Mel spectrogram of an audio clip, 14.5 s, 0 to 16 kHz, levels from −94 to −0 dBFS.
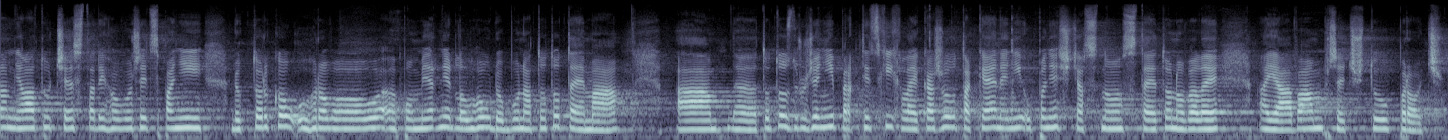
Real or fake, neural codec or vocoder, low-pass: real; none; 14.4 kHz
